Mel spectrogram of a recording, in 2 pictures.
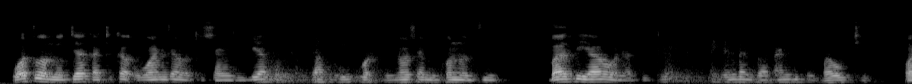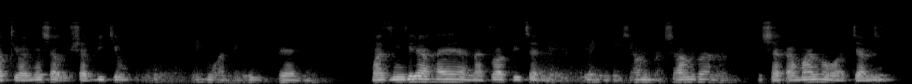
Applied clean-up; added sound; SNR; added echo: neural mask model DeepFilterNet 3.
